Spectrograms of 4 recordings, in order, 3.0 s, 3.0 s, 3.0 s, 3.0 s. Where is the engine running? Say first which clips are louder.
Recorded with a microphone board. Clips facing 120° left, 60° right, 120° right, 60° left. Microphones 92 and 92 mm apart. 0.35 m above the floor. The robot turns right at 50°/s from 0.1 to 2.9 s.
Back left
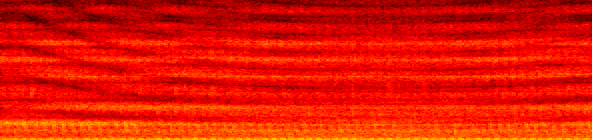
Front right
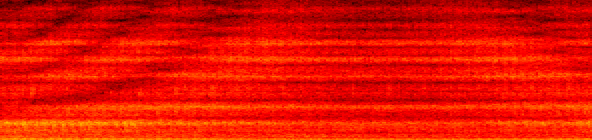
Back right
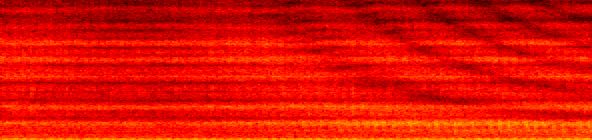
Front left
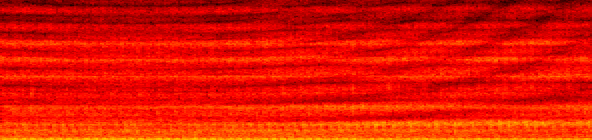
Back left 1 dB, front left 6 dB; 30° left, 1.6 m; by 3.0 s 170° left, 1.6 m.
